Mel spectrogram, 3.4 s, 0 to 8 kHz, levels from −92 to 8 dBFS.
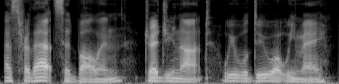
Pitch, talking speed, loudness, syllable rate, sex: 100 Hz, 250 wpm, -19 LUFS, 5.0 syllables/s, male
